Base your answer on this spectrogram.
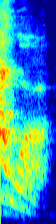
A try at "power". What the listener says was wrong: Power. We don't say ER. Power. Power. POWA. Power. Like soul power.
